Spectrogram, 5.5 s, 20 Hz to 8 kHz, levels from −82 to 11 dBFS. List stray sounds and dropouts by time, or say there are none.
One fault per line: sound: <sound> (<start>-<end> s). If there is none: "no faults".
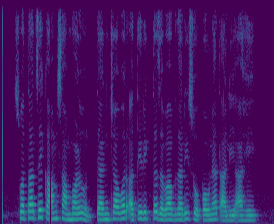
sound: dropout (1.0-1.0 s)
